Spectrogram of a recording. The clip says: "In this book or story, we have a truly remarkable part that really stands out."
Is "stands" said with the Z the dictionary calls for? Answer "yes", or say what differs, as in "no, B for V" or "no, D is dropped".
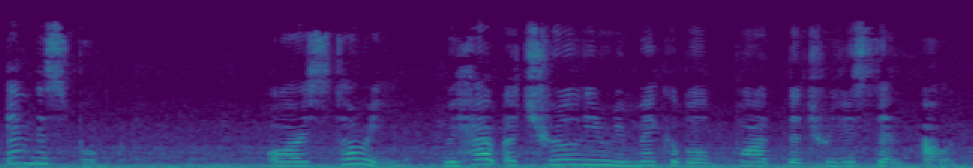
no, Z is dropped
